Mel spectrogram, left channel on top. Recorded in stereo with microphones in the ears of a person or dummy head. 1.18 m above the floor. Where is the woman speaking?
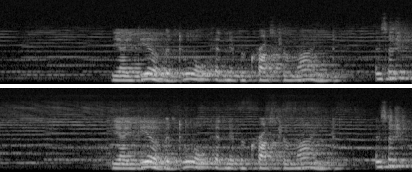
15° right (ahead or behind), 3.5 m.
